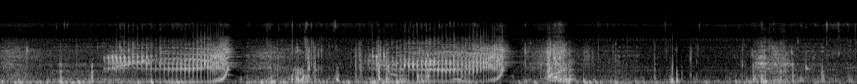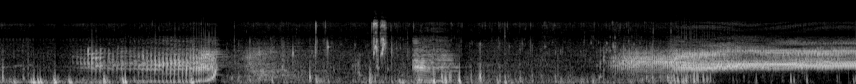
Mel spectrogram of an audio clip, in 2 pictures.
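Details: Song of a male humpback whale recorded at Moorea: a series of moans and groans broken by loud clicking pulses, ending in a long, clear sustained tone.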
